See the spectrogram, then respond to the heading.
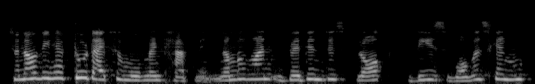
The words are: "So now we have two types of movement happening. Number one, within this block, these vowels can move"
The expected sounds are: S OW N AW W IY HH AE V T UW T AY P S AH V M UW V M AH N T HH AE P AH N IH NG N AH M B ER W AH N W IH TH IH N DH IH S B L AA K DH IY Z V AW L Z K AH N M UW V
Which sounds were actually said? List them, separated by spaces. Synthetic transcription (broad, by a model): S OW N AW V IY HH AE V T UW T AY P S AH V M UW V M AH N T HH AE P AH N IH NG N AH M B ER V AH N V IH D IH N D IH S B L AA K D IY Z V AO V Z K AH N M UW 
